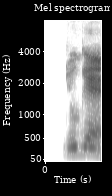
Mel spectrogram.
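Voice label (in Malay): "jugel", Malay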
